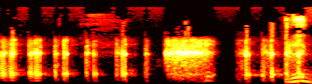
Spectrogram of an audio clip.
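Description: A caller laughing over a telephone line: a fast run of short laughs with the thin, narrow sound of a phone call, and a breathy patch about a second and a half in.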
